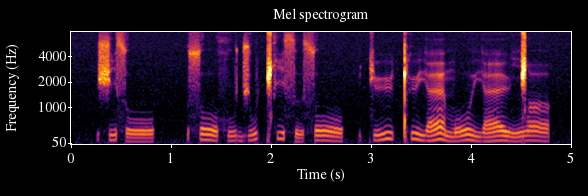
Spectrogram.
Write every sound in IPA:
ʃ i˧˥˧ s oː˩ | s oː˥˧ x u˧˥˧ d͡ʒ u˧˥˧ ǁʰ i˥˧ s ɯ˩ s oː˥˧ | c yː˧˥˧ ǃʰ y˥˧ j æː˧˥˧ m oː˧˥˧ j æː˧˥˧ y̯ ŋ͡ǁ ɑ˥˧

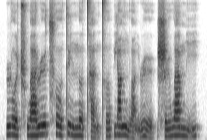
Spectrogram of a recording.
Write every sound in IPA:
ɻ o˥˩ ʊ̯ ʈ͡ʂʰ w ä˥ ɻ ɻ̩˥ t͡sʰ o˥˧ ʊ̯ t̪ y˥˧ n n̪ ɤ˥˩ t̪ʰ a̰˨˩ n t̪ʰ ɤ˧˥ p j ɑ˥ ŋ n̪ w ɑ̰˨˩ ŋ ɻ ɻ̩˥˩ | ʂ ɻ̩˧˥ w ä˥ m ḭ˨˩˦

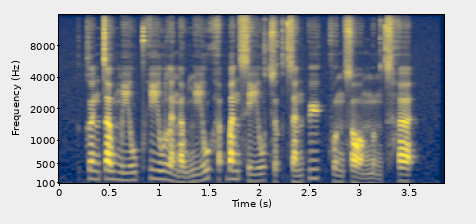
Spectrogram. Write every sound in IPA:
k ɵ˧ n t̪ ɐ˧ w m iː˨˧ w pʰ iː˧ w l ɐ˨˩ ŋ ɐ˨˩ w ŋ iː˨˥ w h ɐ˥ p̚ w ɐ˥ n s iː˨˧ w t͡s ʊ˨ k̚ t͡s ɐ˨˧ n p yː˥ k̚ f ʊ˨ ŋ s ɔː˨˩ ŋ ʊ˨˩ ŋ t͡sʰ ɐ˥ t̚

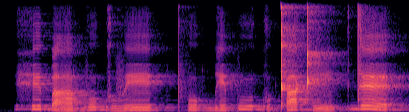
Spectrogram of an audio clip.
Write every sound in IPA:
h ɪ˦ ɓ aː˨ b o˦ ɡ ʊ˨ β e˦ | pʰ o˨ ɡ͡b e˨˦ p uː˦ ɡʷ e˨ kʼ a˦ kʼ ĩ˨ | d ɛ˦˨

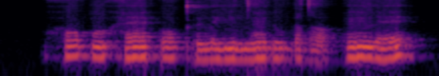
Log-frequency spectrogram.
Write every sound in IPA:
h ɔ p ɔ̃ h æ ɠ ɔ kʼ ə̃ l ə vʲ ə̃ d æ̃ ɗ u ɠ ə dˤ ɜ | ɛ̃ l ɛ

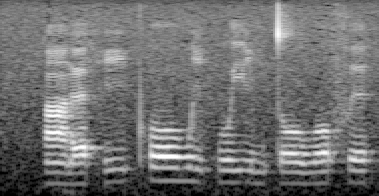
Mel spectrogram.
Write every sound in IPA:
ã˨ ɾ ɛ˨ h iː˦ pʰ oː˦ w i˨ p u˦ j i˨ m t oː˨ w o˦ f ɪ˦

